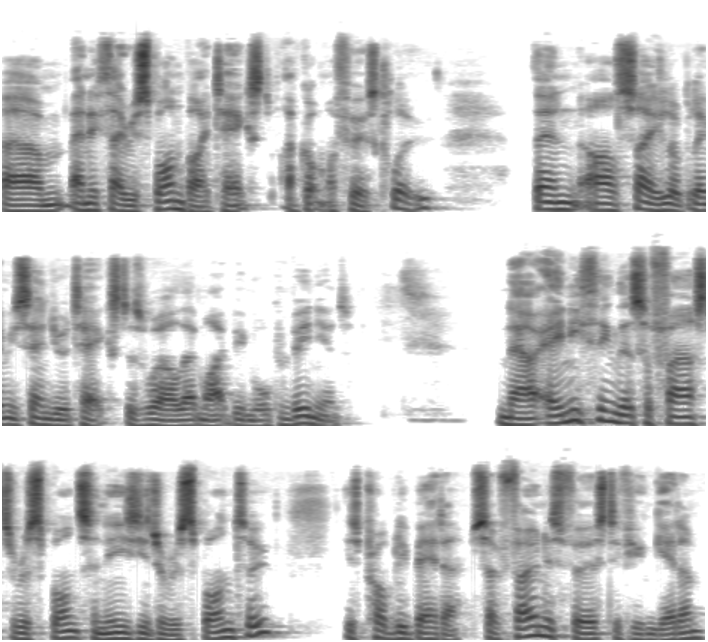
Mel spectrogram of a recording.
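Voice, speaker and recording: In a New Zealand accent, the speaker has a dark, mellow tone, a somewhat breathy quality, lively intonation and very even loudness at a moderate pace against a quiet background. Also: man, medium pitch for a man. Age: 60s. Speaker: sales trainer. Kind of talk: podcast interview.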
